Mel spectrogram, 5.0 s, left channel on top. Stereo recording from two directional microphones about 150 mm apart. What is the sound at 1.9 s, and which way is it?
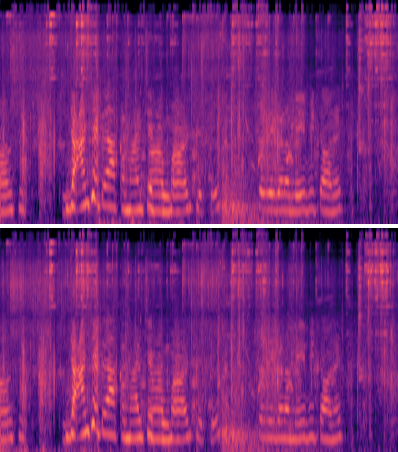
Speech, 15° left (ahead or behind).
